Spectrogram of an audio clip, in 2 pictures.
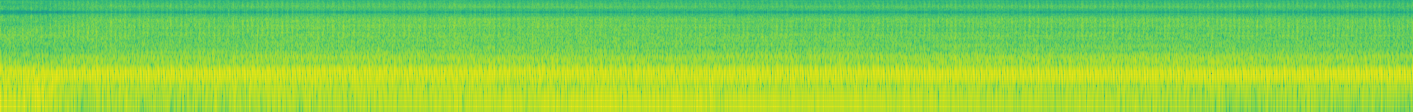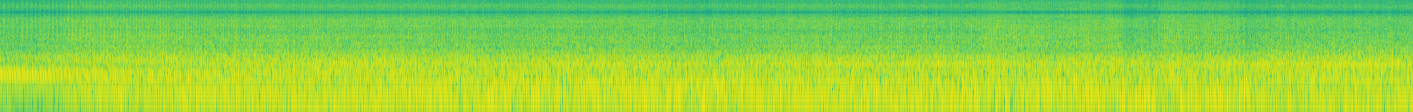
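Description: Paramotor engine and propeller running steadily in flight. About halfway through, the engine note shifts and settles at a new steady pitch as the engine speed changes.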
